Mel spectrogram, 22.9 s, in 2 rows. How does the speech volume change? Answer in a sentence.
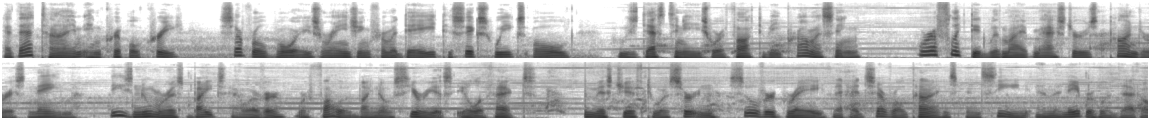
The loudness of the speech stays about the same.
